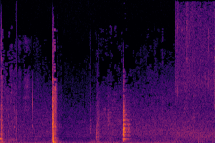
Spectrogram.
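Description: A car door shuts with a solid thump about a second in, then a car horn gives one short chirp about two and a half seconds in, over a low steady outdoor background.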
